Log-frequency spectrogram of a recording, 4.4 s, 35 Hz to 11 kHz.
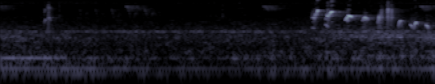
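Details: Caged decoy bulbul taken into the forest to lure wild birds, recorded 08/08/2021; after a quiet stretch of low hum, a burst of loud, sharp, chirpy notes tumbles out in rapid uneven series from about three seconds on.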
